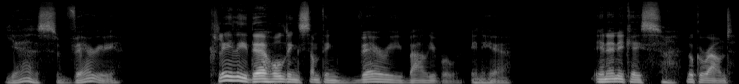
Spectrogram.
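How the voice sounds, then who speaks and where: A man's voice: on the low side, animated, unhurried, no echo, studio quality. A man voicing an earnest, homesick tech worker from a space colony in an audio roleplay, explaining things in a sometimes faltering way. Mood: matter-of-fact. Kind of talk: anime-style audio roleplay acting.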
